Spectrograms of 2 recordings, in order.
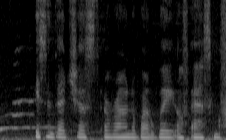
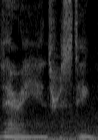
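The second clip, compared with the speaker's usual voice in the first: softer, faster murmured aside; hushed intrigue; 9 dB quieter, faster than usual. Acted. Genie intrigued by the mortal, whispering it. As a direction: savour the word in a hush.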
